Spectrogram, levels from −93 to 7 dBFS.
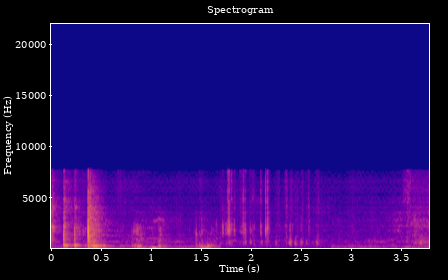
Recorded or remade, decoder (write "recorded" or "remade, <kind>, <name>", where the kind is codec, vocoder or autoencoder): remade, codec, DAC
